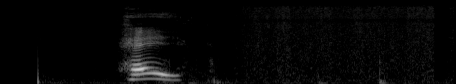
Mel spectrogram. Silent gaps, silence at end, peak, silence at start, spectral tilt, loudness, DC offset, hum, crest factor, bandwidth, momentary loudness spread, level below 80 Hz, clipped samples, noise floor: none; 2.75 s; -10 dBFS; 1.25 s; -3 dB/octave; -25 LUFS; under 0.1%; none; 22 dB; 17 kHz; 27 LU; -68 dBFS; under 0.1%; -68 dBFS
